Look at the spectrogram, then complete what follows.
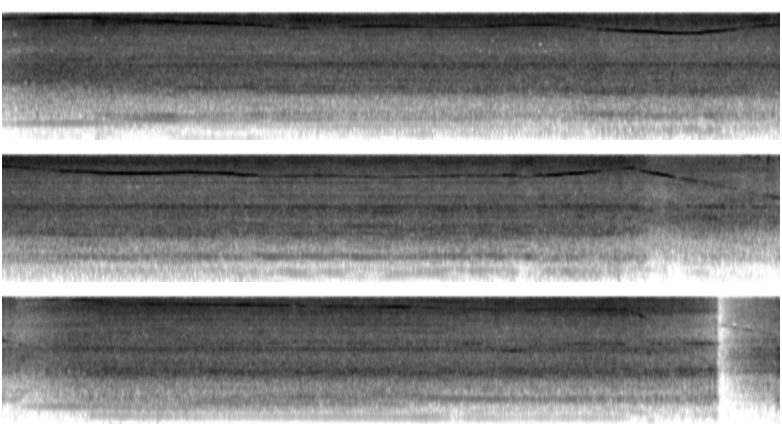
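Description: Angle grinder with a thin cut-off wheel cutting through the old steel of an axe head held in a vise: a steady motor whine whose pitch wavers as the wheel bites. About two-thirds of the way through the whine sweeps down and fades, then comes back up to speed and carries on cutting.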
